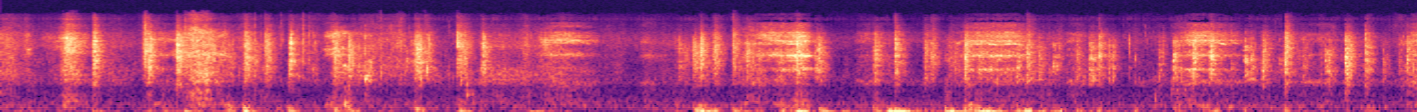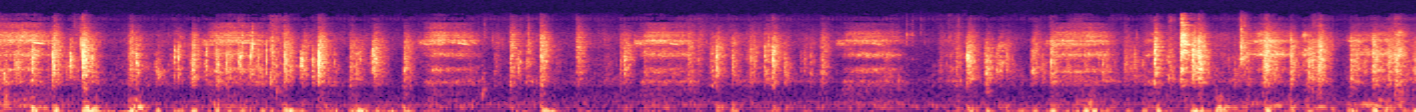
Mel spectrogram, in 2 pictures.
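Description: Irregular scrabbling, rustling and clicking from a small dog squirming in a person's arms during a seizure-like episode, with a few soft handling thumps.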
